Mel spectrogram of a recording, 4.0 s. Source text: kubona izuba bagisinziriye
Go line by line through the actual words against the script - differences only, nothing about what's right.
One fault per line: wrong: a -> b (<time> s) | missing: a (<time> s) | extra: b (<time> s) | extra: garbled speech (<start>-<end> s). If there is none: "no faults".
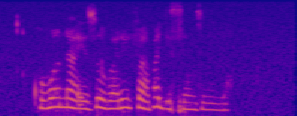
extra: riva (1.6 s)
